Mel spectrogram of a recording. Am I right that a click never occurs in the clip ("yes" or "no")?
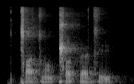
no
